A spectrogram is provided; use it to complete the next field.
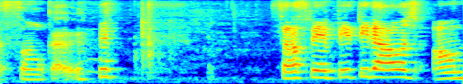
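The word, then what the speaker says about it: Sunoco: this gas station called i call it sunco but it's spelled suno co like this sun oco but i always call it sunko so i spent 50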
